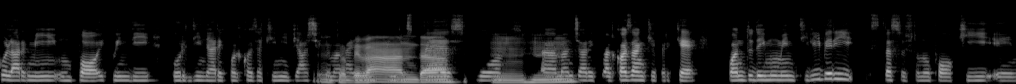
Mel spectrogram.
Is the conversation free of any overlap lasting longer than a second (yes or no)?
no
